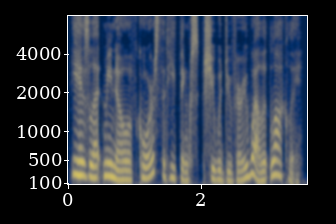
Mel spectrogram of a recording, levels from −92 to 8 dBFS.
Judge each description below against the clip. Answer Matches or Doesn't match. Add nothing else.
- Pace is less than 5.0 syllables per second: Doesn't match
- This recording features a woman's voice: Matches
